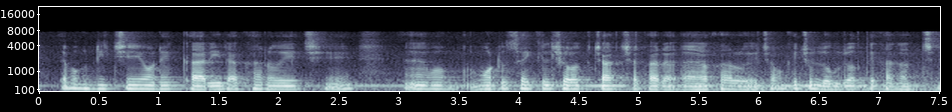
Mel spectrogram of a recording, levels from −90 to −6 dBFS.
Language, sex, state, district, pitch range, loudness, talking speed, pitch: Bengali, male, West Bengal, Malda, 115-125 Hz, -20 LUFS, 145 wpm, 120 Hz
